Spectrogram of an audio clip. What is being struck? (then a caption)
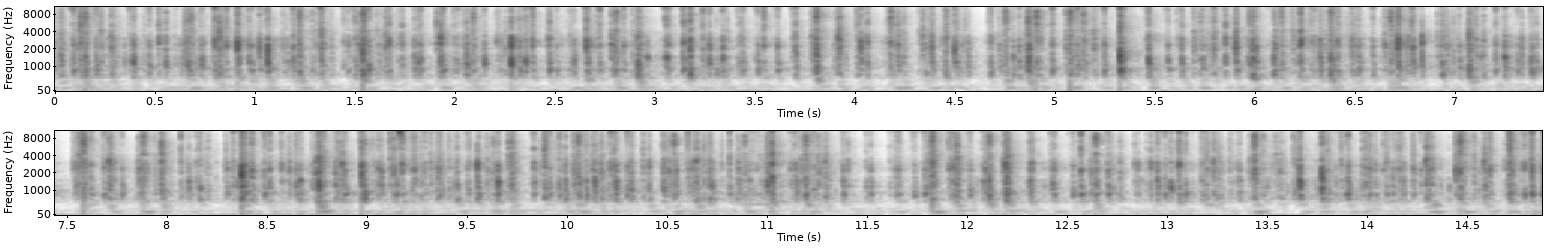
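Plastic mechanical keyboard. Fast, continuous typing on a full-size plastic mechanical keyboard with white plastic keycaps on a black frame, both hands striking the keys with fingertips and long nails. The clicks are bright, short and crisp with almost no low end, forming a dense, steady clatter throughout.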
